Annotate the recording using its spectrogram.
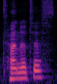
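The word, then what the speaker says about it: tinnitus: before the show on tenus tenus tenius or tenus it could be pronounced either way uh is there help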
